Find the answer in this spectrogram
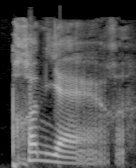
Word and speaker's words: première: Okay, so don't be afraid to insist a little bit. Première. Okay, pronounce it quite correctly, because if we don't, if you don't, then I will understand the premier.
